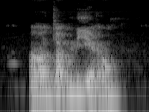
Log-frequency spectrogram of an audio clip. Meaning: third-person plural future of endormir
- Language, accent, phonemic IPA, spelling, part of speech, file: French, Canada, /ɑ̃.dɔʁ.mi.ʁɔ̃/, endormiront, verb, LL-Q150 (fra)-endormiront.wav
